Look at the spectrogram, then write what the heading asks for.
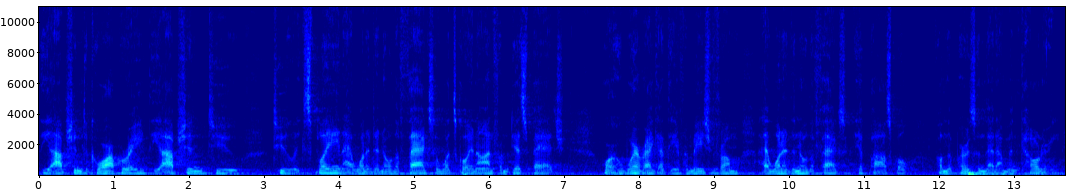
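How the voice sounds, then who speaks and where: Audible room echo and noticeable background noise surround words delivered at a moderate pace. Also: man. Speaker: retired police officer and corrections head. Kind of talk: panel discussion. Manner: loud.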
